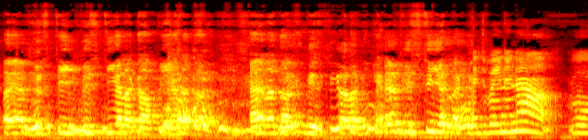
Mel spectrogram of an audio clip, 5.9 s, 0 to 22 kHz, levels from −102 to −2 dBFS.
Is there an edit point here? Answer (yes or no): yes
